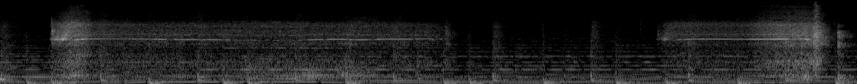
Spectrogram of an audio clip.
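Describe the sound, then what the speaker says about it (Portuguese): An 8 mm drill bit fitted with a depth stop bores holes into wood while a piece of furniture is restored, the powered drill whining loudly in two bursts separated by a quieter stretch of workshop clatter. "É só fazer o furo de um lado e do outro."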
